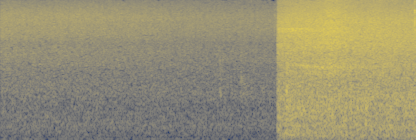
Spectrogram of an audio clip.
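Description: Faint, steady outdoor background noise, then about three-quarters of the way in an abrupt jump to a much louder, even rushing hiss with no distinct events.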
